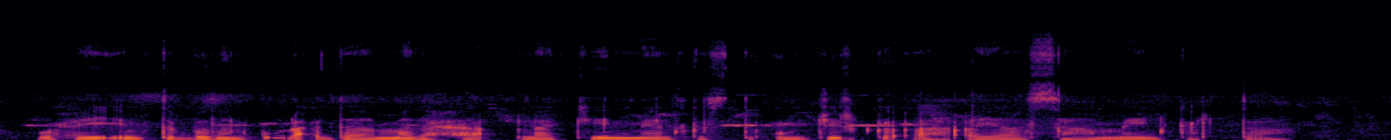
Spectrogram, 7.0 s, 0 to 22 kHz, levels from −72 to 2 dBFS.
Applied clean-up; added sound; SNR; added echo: none; none; none; none.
